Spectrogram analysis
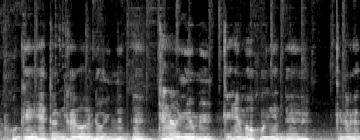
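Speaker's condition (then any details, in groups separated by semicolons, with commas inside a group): Brain lesion disability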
